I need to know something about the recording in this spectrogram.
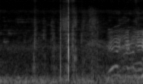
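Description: A cricket bat hits a ball with a sharp crack.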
